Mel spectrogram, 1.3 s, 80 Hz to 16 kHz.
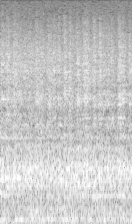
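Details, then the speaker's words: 2015 Ford F250 salvage supposed flood car, first drive, shifted into second gear: continuous rough scraping and rumble underneath, steady with road speed; owner suspects dragging exhaust or smoked bearings, unconfirmed. "maybe it's dragging the exhaust on the ground. It might be doing that. I hear something dragging."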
